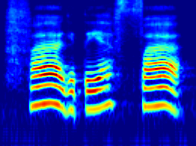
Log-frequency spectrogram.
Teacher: kalau fa ini keluar hurufnya dia agak menggigit bibir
